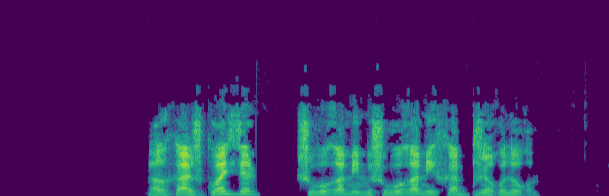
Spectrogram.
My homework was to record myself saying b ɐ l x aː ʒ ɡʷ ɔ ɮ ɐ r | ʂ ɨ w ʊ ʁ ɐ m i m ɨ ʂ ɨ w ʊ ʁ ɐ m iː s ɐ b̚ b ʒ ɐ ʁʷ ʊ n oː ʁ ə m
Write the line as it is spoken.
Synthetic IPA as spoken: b ɐ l x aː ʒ ɡʷ ɔ ɮ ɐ r | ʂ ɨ w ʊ ʁ ɐ m iː m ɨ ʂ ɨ w ʊ ʁ ɐ m iː x ɐ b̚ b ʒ ɐ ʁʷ ʊ n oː ʁ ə m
